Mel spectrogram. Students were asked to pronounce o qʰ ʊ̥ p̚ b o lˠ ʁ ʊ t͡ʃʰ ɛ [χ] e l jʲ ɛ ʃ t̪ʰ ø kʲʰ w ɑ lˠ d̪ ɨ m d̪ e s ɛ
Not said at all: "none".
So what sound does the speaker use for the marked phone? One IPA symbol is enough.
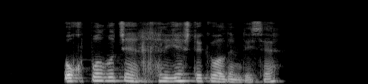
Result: χ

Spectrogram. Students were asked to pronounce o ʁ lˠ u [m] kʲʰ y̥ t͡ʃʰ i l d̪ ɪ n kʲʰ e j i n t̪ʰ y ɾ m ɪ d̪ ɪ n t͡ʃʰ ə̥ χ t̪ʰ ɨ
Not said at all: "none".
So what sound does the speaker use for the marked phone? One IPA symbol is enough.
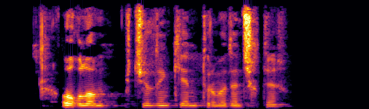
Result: m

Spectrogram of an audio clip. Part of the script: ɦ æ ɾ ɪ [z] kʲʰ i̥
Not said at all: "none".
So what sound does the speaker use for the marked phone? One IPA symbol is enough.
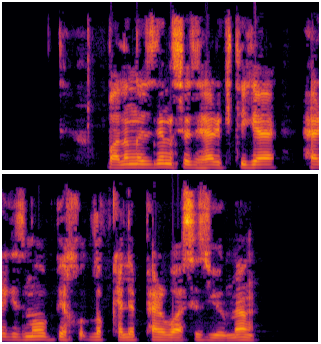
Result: none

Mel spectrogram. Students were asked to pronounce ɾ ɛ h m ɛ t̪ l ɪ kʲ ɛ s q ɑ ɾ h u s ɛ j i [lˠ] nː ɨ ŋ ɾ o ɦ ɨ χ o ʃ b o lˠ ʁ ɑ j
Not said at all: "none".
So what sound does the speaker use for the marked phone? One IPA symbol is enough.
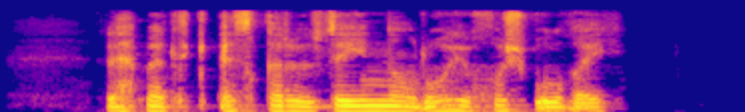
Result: none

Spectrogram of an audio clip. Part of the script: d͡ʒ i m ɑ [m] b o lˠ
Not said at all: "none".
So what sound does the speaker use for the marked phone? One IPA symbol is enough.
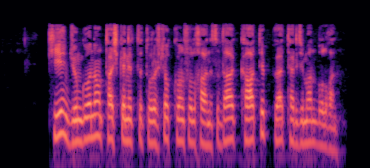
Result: n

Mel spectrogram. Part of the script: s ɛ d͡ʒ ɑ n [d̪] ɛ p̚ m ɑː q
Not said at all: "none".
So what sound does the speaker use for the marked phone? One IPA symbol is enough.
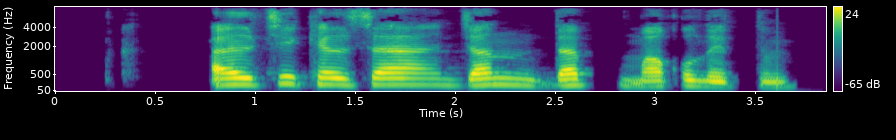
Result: d̪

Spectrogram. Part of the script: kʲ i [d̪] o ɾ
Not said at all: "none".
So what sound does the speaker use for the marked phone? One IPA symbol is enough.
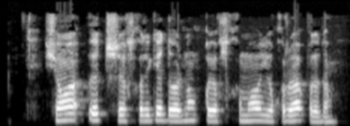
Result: d̪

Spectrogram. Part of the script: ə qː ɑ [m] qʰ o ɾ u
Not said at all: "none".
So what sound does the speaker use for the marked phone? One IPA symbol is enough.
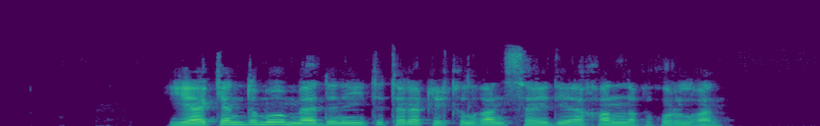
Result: none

